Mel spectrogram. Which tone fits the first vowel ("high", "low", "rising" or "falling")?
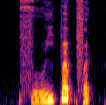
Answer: rising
